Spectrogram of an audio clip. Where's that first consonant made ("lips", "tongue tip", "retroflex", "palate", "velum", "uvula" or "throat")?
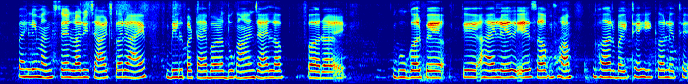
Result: lips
